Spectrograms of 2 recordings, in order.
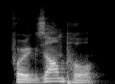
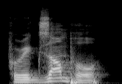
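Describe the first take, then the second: No difference in how they are said.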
